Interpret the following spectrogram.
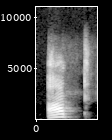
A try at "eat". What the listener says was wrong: No, es muy cerquita. En lugar de at, es con otra vocal. Se escribe ea, pero no se pronuncia ea. Tampoco se pronuncia et, pero cerquita. Entonces, se escribe EAT y la pronunciación es it.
